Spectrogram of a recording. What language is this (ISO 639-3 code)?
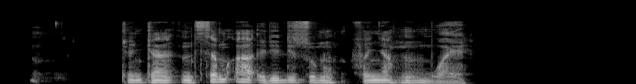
aka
